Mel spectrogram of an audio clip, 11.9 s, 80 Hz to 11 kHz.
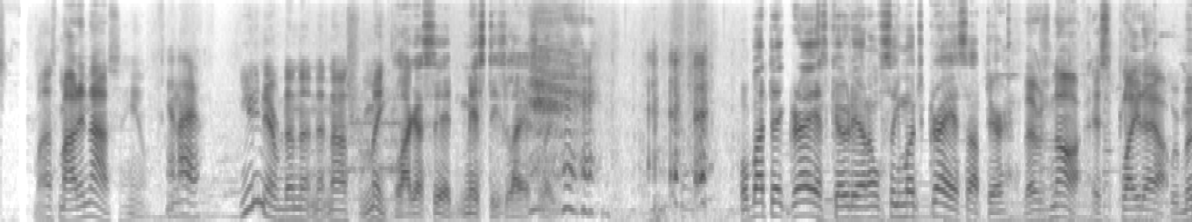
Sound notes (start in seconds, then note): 6.4 chuckles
